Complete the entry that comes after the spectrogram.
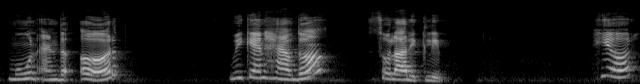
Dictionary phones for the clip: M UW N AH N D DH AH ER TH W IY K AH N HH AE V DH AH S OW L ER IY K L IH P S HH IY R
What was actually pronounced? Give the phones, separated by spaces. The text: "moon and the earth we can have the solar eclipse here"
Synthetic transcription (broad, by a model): M UW N AH N D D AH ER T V IY K AH N HH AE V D AH S OW L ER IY K L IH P HH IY R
